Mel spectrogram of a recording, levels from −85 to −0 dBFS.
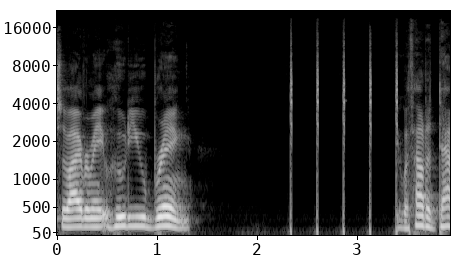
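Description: A speech clip with a CD stuck on one turn from 2.35 to 3.40 s. A scratch keeps throwing the laser back one track. The same 264 ms slice plays four times, with a brief mute at each jump. The result is a fast, even stutter. Normal playback resumes at "without a".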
